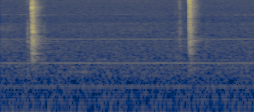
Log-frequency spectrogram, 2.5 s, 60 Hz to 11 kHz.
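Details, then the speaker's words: Wavetek 1281 8.5-digit multimeter during repair, pressing front-panel function buttons: sharp isolated clicks about 1.5 seconds apart over a quiet hum, each a crisp latch relay set/reset driven correctly; normal relay switching clicks. "High impedance and then it goes high. So the high and the low correspond to setting and resetting that latch relay. So that drive and that one anyway is working fine."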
